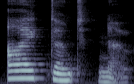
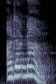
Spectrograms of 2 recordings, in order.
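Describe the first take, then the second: First: The phrase is said slowly and carefully. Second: The phrase is said quickly, dropping the t. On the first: "Say it slowly first, like this" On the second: "Now speed it up. ... Here you have the omission of T"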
